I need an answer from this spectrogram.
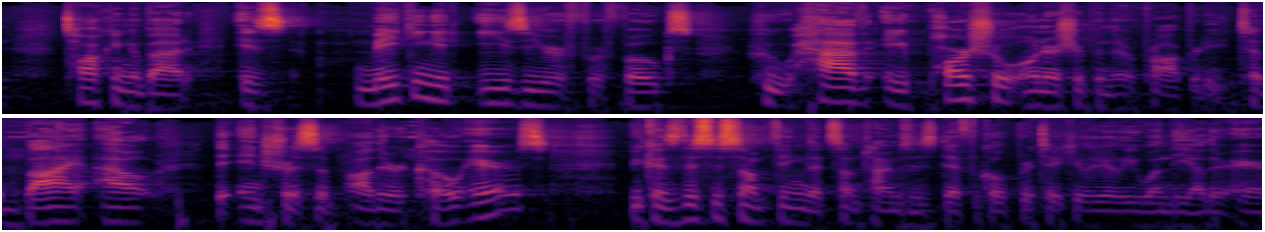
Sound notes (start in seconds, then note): none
